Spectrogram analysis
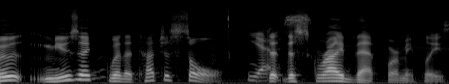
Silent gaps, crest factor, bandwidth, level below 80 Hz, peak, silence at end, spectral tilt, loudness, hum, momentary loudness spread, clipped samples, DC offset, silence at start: none; 20 dB; 15.5 kHz; -66 dBFS; -12 dBFS; 0 s; -5 dB/octave; -32 LUFS; none; 14 LU; under 0.1%; under 0.1%; 0 s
